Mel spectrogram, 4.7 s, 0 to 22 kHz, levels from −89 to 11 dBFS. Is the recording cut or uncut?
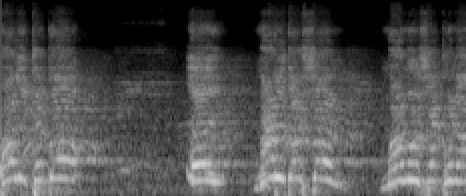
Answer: uncut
